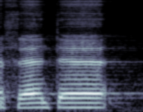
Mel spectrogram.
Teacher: الألف فيها تقرأ بماذا؟ بالإمالة الصغرى في حالة الوقف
